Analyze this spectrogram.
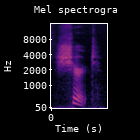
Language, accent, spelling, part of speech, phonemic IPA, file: English, General American, shirt, noun / verb, /ʃɜɹt/, En-us-shirt.ogg
- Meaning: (noun) 1. An article of clothing that is worn on the upper part of the body, often with sleeves that cover some or all of the arms 2. An interior lining in a blast furnace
